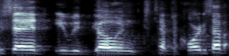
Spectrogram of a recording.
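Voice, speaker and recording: A man's voice with lively intonation. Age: 30s. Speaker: public commenter at council meeting. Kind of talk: public comment. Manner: animated.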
